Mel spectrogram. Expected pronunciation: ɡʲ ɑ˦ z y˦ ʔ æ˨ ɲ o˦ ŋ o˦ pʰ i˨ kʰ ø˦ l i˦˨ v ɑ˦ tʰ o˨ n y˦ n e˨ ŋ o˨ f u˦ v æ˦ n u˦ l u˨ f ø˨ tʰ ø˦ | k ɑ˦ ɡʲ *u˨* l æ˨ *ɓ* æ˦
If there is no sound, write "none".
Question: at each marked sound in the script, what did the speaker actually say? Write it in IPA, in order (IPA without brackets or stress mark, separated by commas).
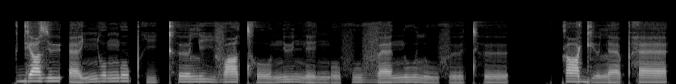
ø˨, pʰ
